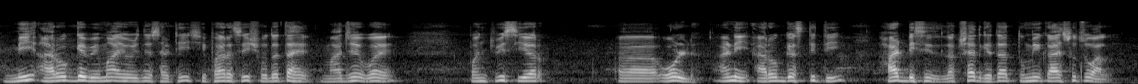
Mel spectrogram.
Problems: constant background noise, continuous background conversations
